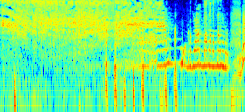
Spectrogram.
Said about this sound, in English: Sound of the week time, right there. Screaming frog in water.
